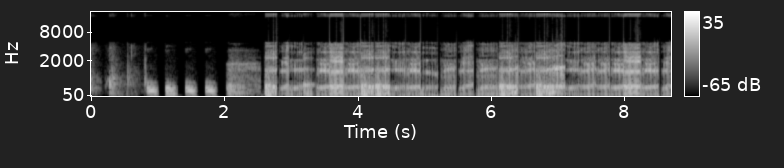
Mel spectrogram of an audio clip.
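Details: Male drinks and then burps: short choppy gulps, then a long, loud, drawn-out voiced burp lasting several seconds.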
